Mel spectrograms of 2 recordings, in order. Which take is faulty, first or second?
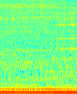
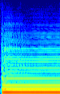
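second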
